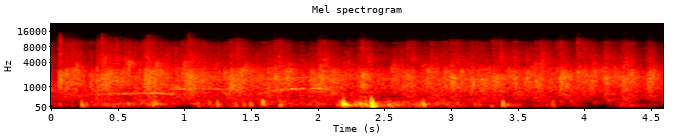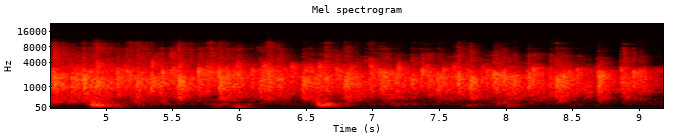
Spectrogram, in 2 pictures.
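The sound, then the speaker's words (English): Audience applause welcoming a speaker on stage for an evening talk: dense, steady clapping that carries on for about nine seconds and gradually thins toward the end. “Thanks for the cheer.”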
